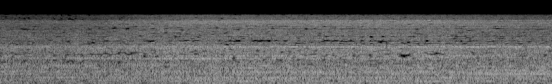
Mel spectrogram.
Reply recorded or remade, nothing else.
recorded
